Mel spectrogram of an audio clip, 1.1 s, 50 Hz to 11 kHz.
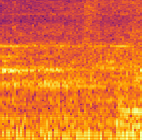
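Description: Southern #630 steam locomotive runs under way as heard from inside the cab, a dense, loud, steady roar with a high metallic whine.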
